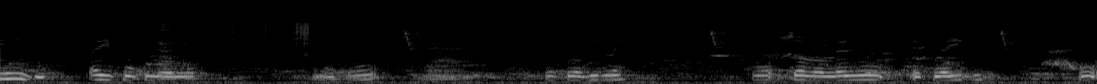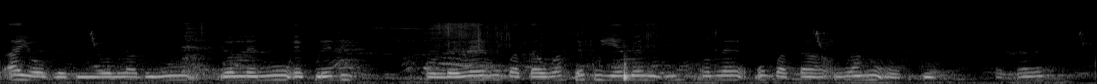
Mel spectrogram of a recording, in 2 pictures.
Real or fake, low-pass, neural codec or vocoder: real; 7.2 kHz; none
